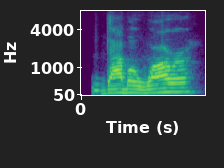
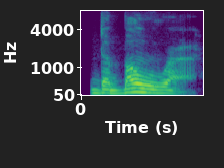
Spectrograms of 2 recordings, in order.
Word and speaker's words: Deborah: see in here it gives you dabawara, right? This word, this letter Y is something that the oppressor added, right, to make that O sound. You can see here, the oppressor, the Jewish man's pronunciation, he'll say Deborah, right?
